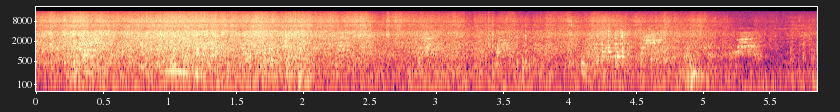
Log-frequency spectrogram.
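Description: Large leaves rustle and swish as a man handles them.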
